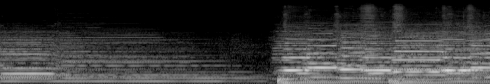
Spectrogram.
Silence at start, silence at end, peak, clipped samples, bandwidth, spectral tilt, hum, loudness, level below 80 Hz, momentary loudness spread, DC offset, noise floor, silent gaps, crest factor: 0 s; 0 s; -6 dBFS; under 0.1%; 18 kHz; -5 dB/octave; none; -18 LUFS; -40 dBFS; 19 LU; under 0.1%; -41 dBFS; none; 14 dB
